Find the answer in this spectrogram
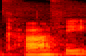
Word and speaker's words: Ko-fi: I did set up a Ko-fi today. Coffee? Ko-fi? How do you pronounce it? I mean, it's supposed to be coffee, K-O-F-I, but yeah, I set that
